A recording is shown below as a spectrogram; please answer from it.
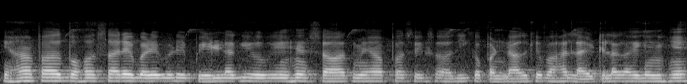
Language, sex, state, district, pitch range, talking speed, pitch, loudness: Hindi, male, Madhya Pradesh, Umaria, 145-155 Hz, 210 wpm, 150 Hz, -16 LUFS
